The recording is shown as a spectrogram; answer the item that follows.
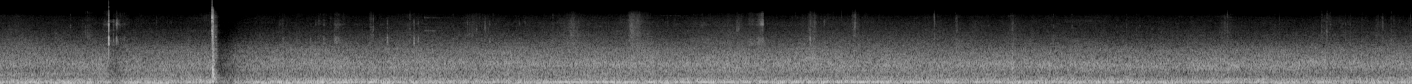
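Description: Steady outdoor vehicle and traffic noise with a low hum, broken by a single sharp click about two seconds in.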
